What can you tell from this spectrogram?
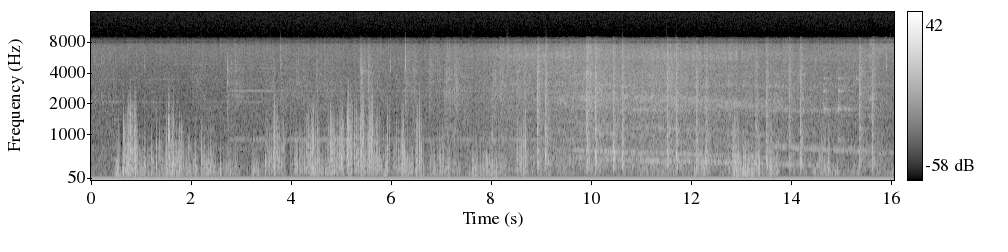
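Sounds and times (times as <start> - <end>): train rumble: 0.0 - 16.0
train wheels clacking over joints: 6.3 - 15.9.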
